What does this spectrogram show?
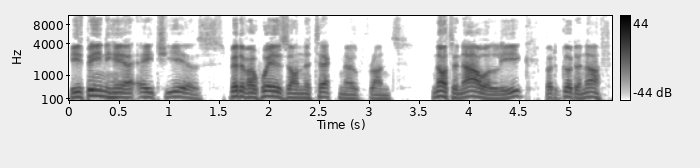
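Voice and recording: The passage is delivered by reading aloud in a natural voice.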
